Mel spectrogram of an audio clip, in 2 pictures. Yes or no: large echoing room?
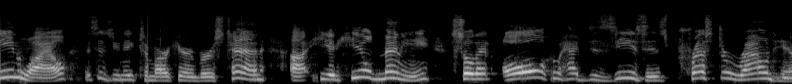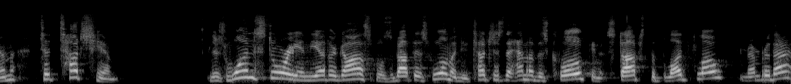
yes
